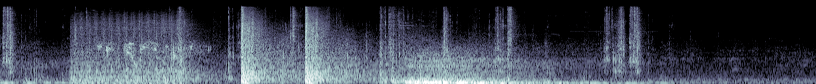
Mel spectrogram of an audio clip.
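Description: A rifle magazine clicks out and snaps back in during a reload.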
